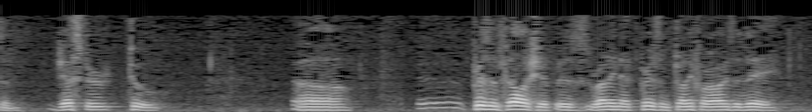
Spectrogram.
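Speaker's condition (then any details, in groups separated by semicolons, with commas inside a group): Parkinson's; wakes up around 3 am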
